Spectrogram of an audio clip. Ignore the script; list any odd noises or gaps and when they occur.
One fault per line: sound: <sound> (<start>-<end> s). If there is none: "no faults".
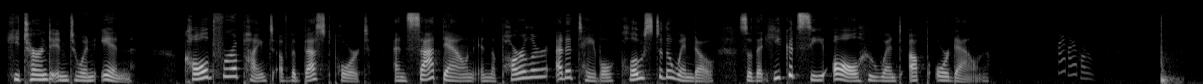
sound: chirp (10.6-11.0 s)
sound: tap (11.6-11.9 s)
